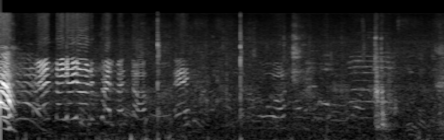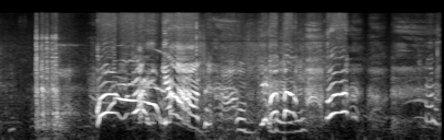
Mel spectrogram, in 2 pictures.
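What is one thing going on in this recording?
Young people shout and cheer outdoors.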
